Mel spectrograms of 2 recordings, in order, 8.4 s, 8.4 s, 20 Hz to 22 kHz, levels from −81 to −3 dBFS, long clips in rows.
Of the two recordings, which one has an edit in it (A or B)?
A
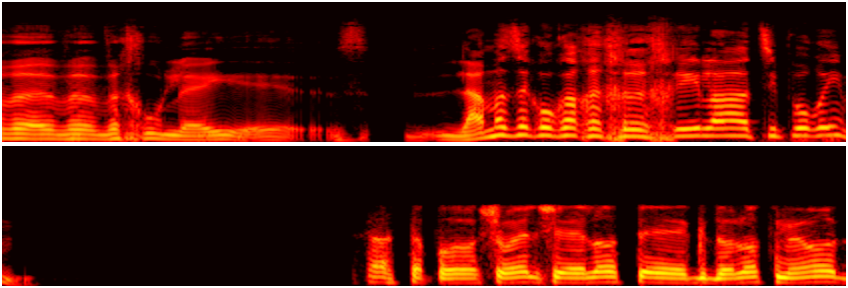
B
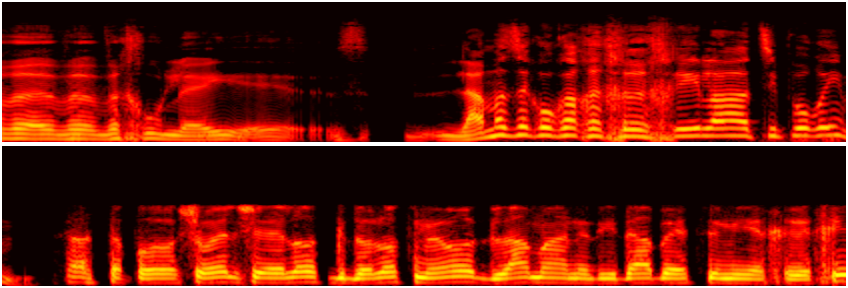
B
